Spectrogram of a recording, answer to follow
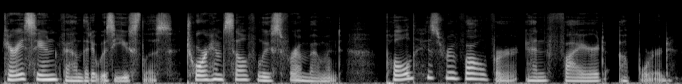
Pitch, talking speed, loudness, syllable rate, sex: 200 Hz, 165 wpm, -18 LUFS, 4.9 syllables/s, female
